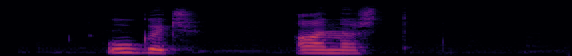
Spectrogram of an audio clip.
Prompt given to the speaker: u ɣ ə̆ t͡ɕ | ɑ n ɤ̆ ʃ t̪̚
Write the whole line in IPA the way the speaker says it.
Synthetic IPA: u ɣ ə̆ t͡ɕ | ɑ n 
